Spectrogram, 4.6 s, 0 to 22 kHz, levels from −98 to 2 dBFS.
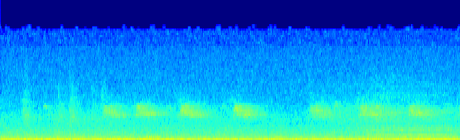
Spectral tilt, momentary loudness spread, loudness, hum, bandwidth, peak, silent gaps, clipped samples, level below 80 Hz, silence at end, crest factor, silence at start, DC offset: -5 dB/octave; 2 LU; -38 LUFS; none; 18 kHz; -26 dBFS; none; under 0.1%; -54 dBFS; 0 s; 12 dB; 0 s; under 0.1%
